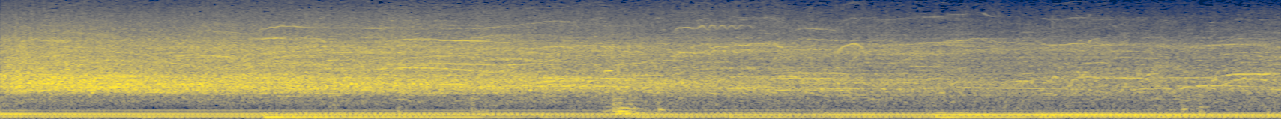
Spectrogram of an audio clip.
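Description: Large crowd cheering, whooping and whistling just after a live rock song ends, slowly dying down over the stretch, with a steady low hum underneath.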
